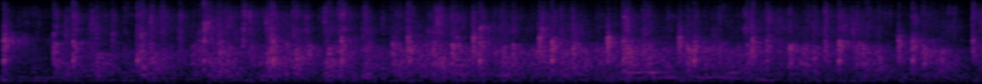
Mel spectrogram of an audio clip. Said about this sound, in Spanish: Un aplauso al Señor.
